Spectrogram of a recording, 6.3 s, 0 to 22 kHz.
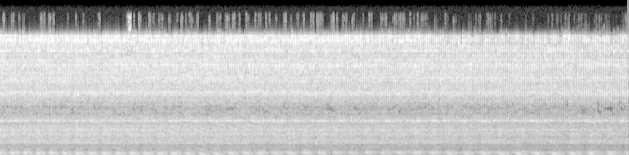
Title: Wahoo kickr core - weird noise 2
